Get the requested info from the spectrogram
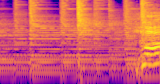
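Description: Live worship band playing a short instrumental stretch between sung lines: acoustic guitar strumming over sustained keyboard chords and drums, with the singers coming back in near the end.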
